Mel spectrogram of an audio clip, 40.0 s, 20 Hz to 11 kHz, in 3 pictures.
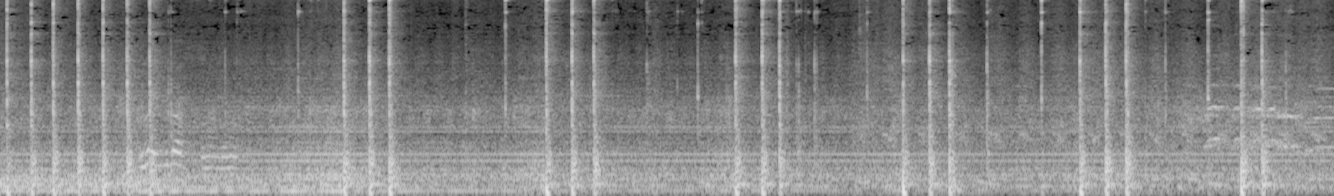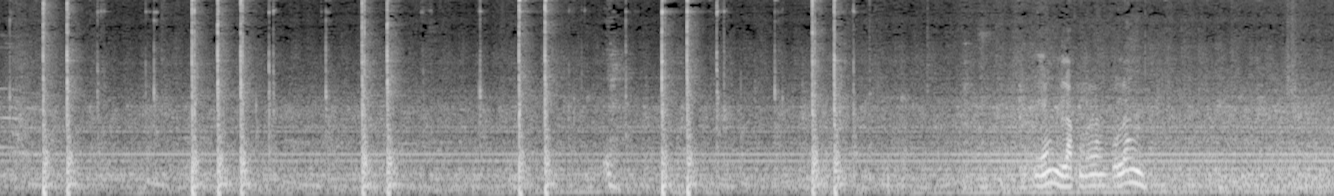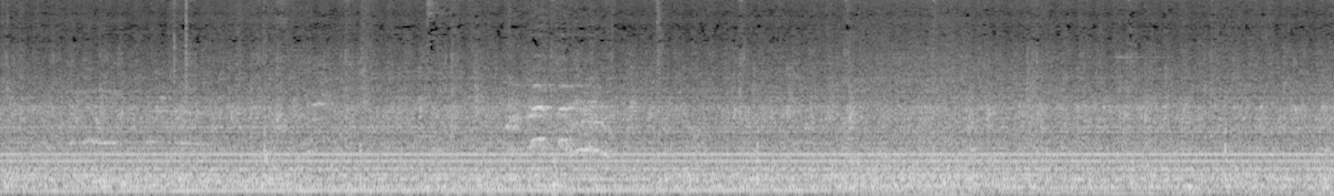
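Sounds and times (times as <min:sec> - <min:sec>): hammer knocking on metal tube: 0:00.0 - 0:01.8.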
